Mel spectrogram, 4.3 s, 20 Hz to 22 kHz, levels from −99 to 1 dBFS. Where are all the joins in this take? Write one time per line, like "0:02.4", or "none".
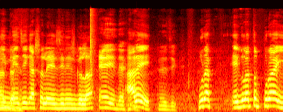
none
